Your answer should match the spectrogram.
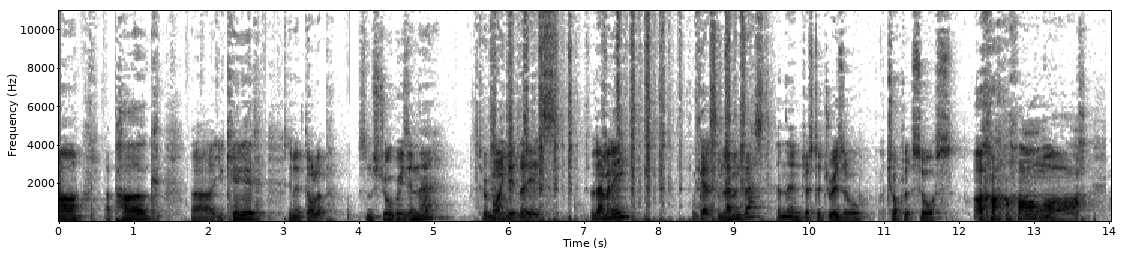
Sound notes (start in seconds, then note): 12.2 laughs gleefully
